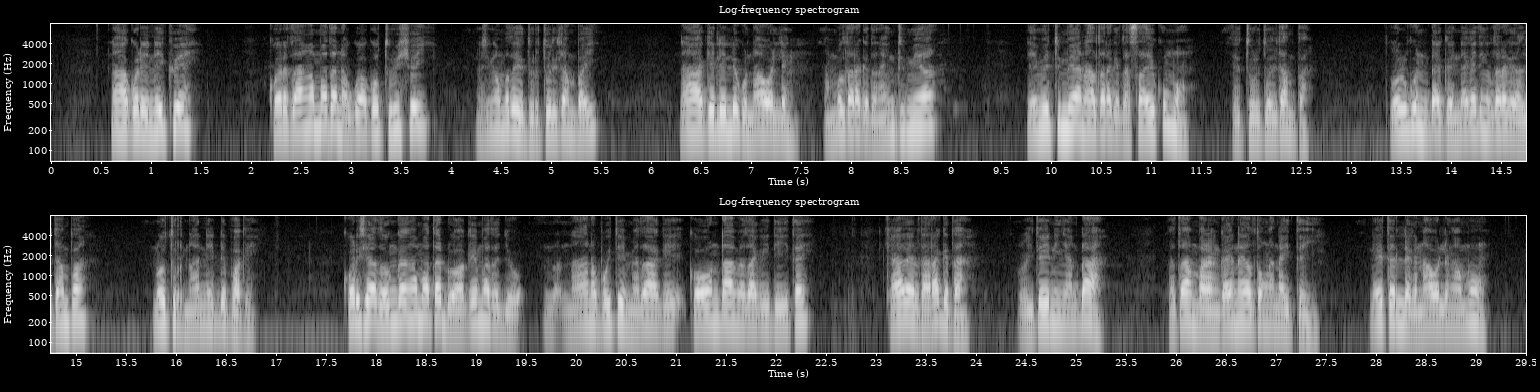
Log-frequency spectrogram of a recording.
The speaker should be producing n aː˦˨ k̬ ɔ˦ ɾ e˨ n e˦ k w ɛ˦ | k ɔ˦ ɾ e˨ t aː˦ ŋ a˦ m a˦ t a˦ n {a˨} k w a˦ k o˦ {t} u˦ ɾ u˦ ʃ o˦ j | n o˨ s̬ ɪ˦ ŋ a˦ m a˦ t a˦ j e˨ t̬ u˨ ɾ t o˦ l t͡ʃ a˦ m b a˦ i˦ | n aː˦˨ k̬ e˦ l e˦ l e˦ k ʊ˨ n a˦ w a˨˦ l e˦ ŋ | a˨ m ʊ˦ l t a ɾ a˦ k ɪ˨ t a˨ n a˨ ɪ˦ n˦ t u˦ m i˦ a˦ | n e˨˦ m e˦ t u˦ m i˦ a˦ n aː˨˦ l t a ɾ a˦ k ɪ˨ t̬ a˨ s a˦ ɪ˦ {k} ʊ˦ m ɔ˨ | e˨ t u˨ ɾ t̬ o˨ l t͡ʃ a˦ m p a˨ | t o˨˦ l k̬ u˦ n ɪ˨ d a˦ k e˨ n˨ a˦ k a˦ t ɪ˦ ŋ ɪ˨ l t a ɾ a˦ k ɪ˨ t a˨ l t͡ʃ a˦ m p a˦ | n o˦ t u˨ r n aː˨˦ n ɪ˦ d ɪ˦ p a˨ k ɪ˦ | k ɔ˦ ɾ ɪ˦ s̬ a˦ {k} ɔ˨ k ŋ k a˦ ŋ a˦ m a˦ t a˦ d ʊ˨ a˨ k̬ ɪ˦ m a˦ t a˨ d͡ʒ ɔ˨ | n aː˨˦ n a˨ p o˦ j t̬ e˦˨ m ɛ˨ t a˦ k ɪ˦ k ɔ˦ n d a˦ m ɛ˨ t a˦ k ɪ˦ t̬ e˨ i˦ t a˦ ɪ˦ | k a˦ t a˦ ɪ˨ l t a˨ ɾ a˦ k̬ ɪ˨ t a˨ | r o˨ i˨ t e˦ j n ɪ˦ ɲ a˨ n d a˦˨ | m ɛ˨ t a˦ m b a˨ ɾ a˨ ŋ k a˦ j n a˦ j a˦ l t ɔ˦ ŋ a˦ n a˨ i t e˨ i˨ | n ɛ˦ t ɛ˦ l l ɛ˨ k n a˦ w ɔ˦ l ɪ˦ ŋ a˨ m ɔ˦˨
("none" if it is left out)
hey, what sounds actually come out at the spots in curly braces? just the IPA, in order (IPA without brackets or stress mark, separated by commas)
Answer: a˨, t, k, t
